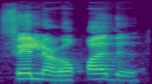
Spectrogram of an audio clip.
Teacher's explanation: قوف حرف مستعلیہ کا ہے تو یہاں پر آپ نے اس کو پر پڑھنا ہے، دال بھی حرف قلقلہ کا ہے اور اس کو ساکن کرنے کی صورت میں آپ یہاں پر دال کو خوب ظاہر کرو گے۔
